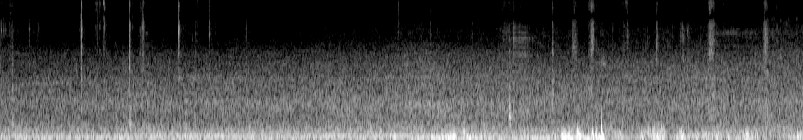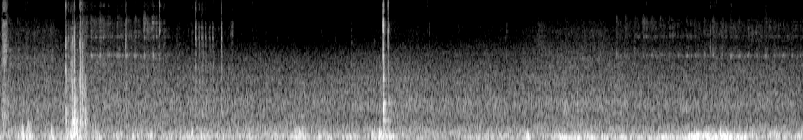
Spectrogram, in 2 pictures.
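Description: Metal tools clink and knock against engine parts.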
